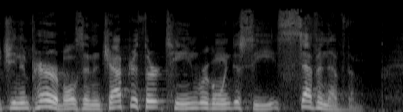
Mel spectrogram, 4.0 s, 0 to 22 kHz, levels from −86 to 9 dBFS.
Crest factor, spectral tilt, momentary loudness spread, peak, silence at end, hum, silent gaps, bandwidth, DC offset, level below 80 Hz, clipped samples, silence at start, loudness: 16 dB; -6.5 dB/octave; 11 LU; -14 dBFS; 0.4 s; none; none; 15 kHz; under 0.1%; -66 dBFS; under 0.1%; 0 s; -29 LUFS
